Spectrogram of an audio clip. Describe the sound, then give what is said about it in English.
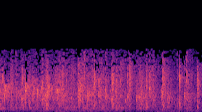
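A crowd claps hands steadily in praise after a prayer, a dense wash of overlapping claps with no clear beat, fairly loud and continuous throughout, with no voices standing out. “Come on, clap them hands and praise them.”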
